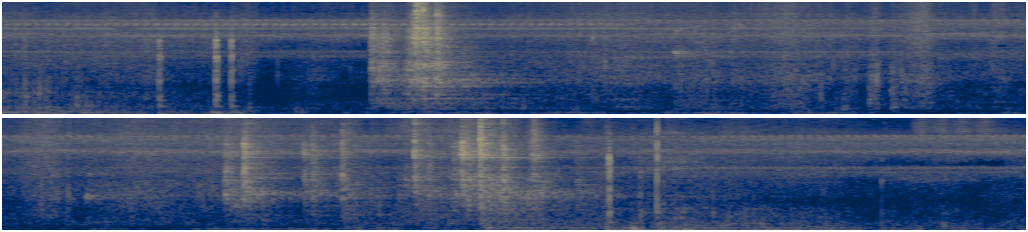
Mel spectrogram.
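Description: Crickets trilling steadily, with a metal fence gate clanking and rattling about two seconds in and again in a burst of clanks between about six and eight seconds in.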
